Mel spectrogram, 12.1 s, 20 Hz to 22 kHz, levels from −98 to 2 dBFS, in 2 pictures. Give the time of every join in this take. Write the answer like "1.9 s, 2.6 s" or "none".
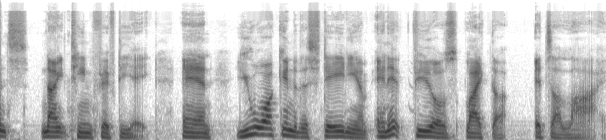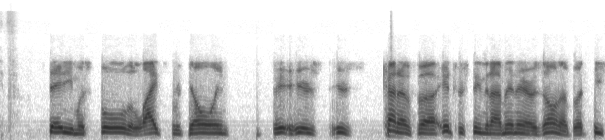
6.4 s, 8.8 s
